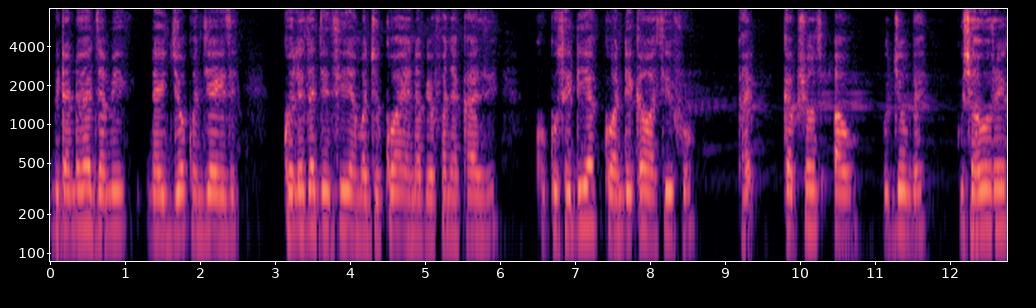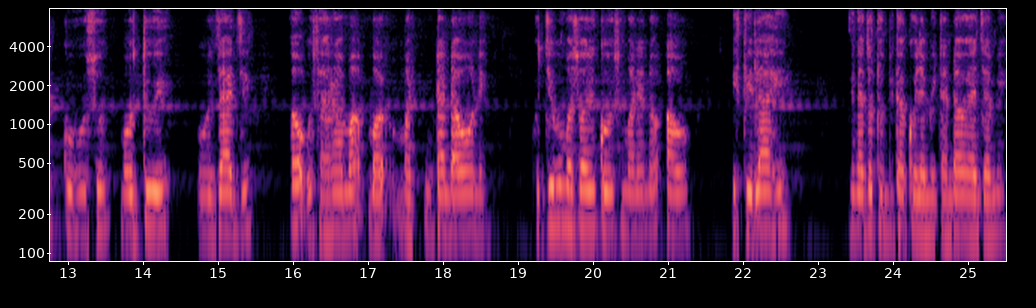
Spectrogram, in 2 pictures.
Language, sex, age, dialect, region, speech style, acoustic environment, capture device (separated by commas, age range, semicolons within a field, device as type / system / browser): Swahili, male, 18-24, Kenya - Nairobi Sheng-influenced, Kenya, relaxed, nature; silence, desktop / Windows / Firefox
